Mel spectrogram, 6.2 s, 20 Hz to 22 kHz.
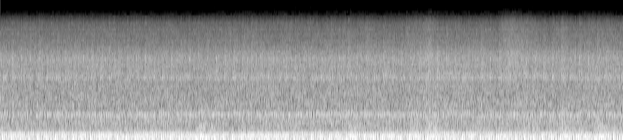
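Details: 2014 Harley-Davidson Electra Glide V-twin, started in neutral with clutch in before oil change, warming in shop: even, lumpy low rumble at steady idle with no knocks, ticks or misses; oil light out, no leaks, healthy idle.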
